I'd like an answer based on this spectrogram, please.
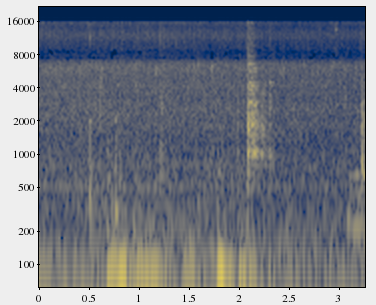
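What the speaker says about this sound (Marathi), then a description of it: "चांगलं मिक्स करून घ्यायचं आहे" Salt is stirred into a veg Kolhapuri curry of browning onions in a pan, with soft sizzling under a few scraping spoon strokes, close and moderately loud.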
